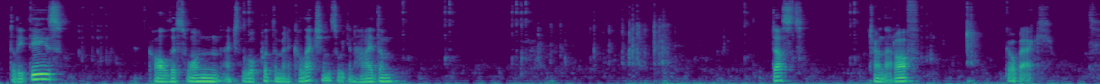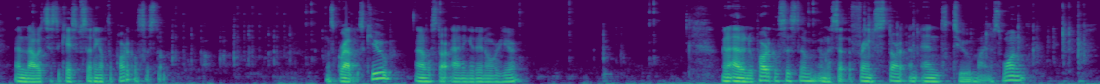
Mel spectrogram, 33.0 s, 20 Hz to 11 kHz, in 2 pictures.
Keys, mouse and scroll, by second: 0.7 click, 1.2 middle click, 1.5 alt+middle click, 2.7 click, 3.6 click, 5.7 click, 11.2 click, 13.8 middle click, 14.6 KP_Divide, 17.0 click, 18.3-20.0 scroll down 20, 19.1 middle click, 20.1 middle click, 20.4 scroll down 2, 20.7 middle click, 21.7 middle click.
